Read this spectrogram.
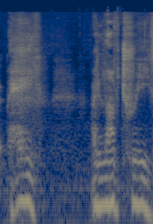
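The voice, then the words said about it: Whispering voice. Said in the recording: “She's whispering to it. ... The whispering.”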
